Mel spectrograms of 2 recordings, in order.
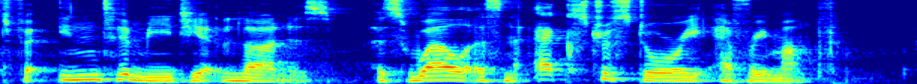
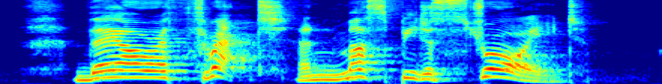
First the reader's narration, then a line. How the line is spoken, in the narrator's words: cried the knights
